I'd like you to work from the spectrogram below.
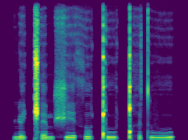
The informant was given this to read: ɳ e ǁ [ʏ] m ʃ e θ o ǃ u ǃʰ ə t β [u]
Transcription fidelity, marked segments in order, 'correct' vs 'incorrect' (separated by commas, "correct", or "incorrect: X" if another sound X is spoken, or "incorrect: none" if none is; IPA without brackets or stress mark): incorrect: ɛ, correct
